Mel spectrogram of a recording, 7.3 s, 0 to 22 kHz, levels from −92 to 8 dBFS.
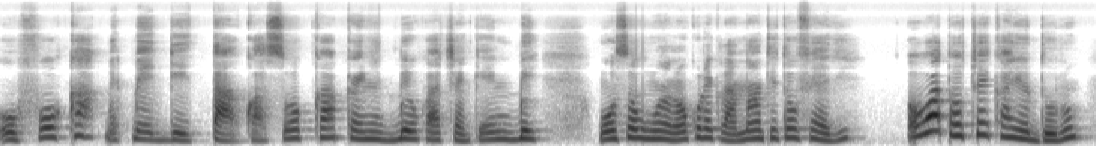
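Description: From start to finish the speech carries channel delay (comb filtering): one channel trails the other by a fraction of a millisecond, and summing them cancels shared content at evenly spaced frequencies, the first near 3 kHz. The result is a fixed, hollow, slightly dulled tone throughout.

Between 4.24 and 4.31 s a loud pop occurs as two sharp clicks in quick succession, peaking a few dB above the speech, just before "oku ɛke kra naa". The speech continues underneath. The likely cause is a brief voltage spike from a switch, connector or driver glitch.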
